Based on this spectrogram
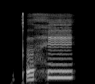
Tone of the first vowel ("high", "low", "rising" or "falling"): low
